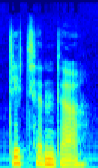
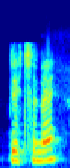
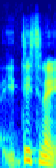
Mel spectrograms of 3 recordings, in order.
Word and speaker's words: Dittany: a herb, and I don't know how to pronounce it. I've been calling it Dittender, but I don't know if that's correct. Dittany. Yeah, Dittany.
